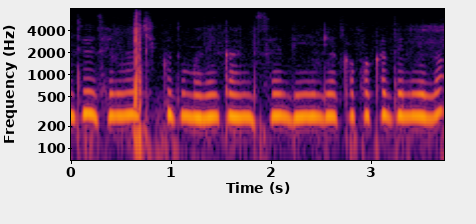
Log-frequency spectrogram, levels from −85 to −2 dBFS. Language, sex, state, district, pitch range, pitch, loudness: Kannada, female, Karnataka, Raichur, 270-280 Hz, 275 Hz, -27 LUFS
